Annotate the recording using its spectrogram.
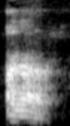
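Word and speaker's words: अगर: Pero entre ga y ra, gar, ahí está la A corta, sin ninguna matra ni representación, pero sí pronunciándose. ¿Okay? Agar. No es agar, ni agar, no, agar. Agar. Agar. Agar. Porque las dos A son cortas.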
